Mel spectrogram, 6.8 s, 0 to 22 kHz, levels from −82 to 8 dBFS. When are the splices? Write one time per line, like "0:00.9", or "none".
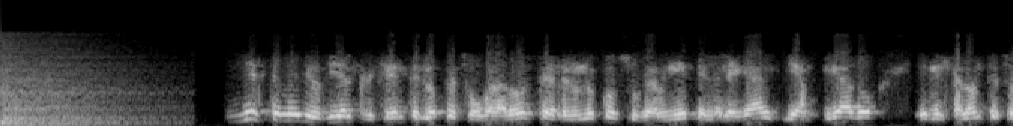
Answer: none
